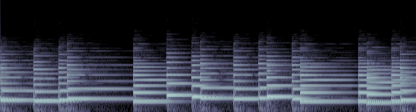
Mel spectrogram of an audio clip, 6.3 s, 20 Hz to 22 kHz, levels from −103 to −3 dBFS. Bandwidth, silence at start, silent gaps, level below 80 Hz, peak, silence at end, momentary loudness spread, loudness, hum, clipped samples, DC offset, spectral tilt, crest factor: 6.6 kHz; 0 s; none; -70 dBFS; -20 dBFS; 0 s; 8 LU; -34 LUFS; none; under 0.1%; under 0.1%; -6 dB/octave; 14 dB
